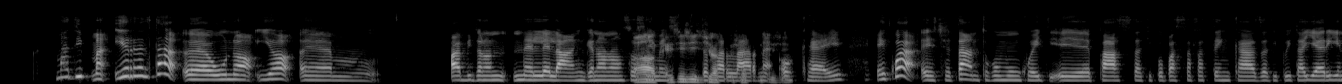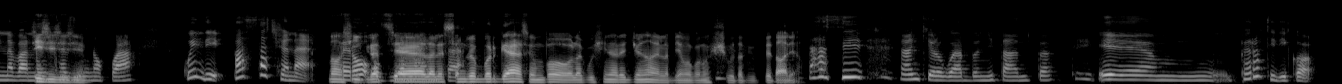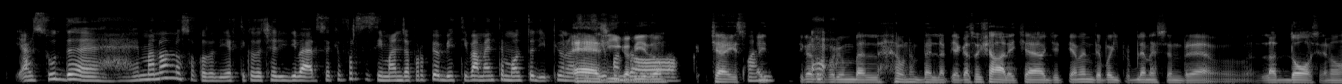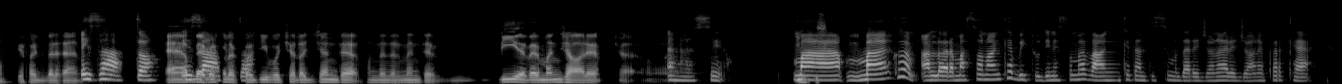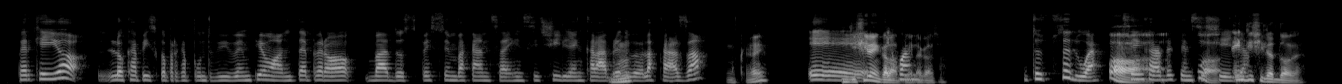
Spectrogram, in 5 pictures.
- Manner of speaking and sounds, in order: tapping; other background noise; chuckle; laughing while speaking: "Ah"; drawn out: "Ehm"; "proprio" said as "propio"; "cioè" said as "ceh"; chuckle; "cioè" said as "ceh"; drawn out: "ehm"; "secondo" said as "seo"; lip smack; drawn out: "e"
- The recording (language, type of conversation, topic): Italian, unstructured, Cosa rende un piatto davvero speciale per te?
- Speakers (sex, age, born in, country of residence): female, 25-29, Italy, Italy; male, 30-34, Italy, Italy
